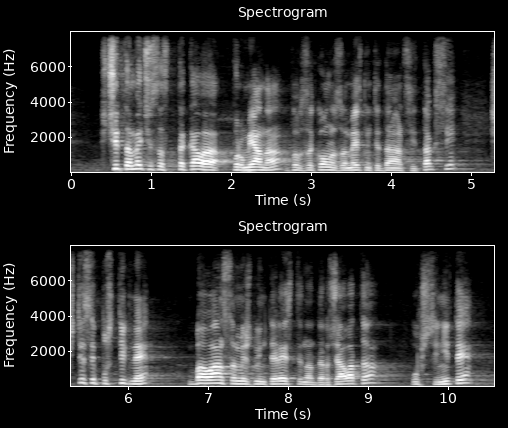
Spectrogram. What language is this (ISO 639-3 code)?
bul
